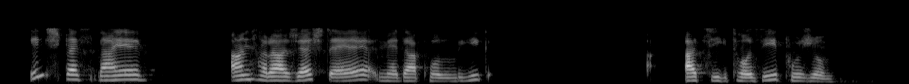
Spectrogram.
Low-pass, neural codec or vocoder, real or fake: 5.4 kHz; codec, 24 kHz, 3 kbps, HILCodec; fake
